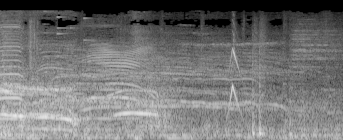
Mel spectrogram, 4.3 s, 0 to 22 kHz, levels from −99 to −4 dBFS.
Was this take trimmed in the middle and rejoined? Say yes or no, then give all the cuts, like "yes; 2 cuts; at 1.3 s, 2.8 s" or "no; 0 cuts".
no; 0 cuts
